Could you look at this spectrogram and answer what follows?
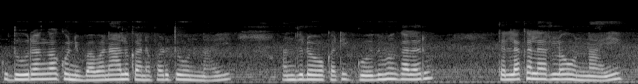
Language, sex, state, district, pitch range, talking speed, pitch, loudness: Telugu, female, Telangana, Mahabubabad, 215-240 Hz, 115 wpm, 225 Hz, -14 LUFS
